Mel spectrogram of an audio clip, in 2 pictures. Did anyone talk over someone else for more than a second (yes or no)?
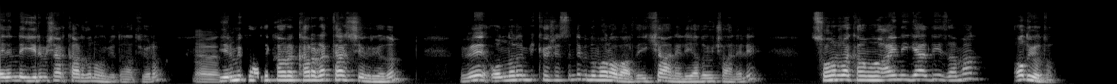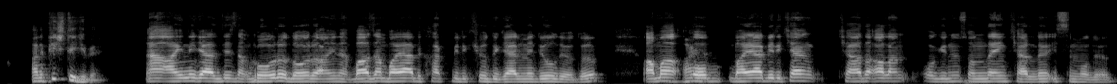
no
